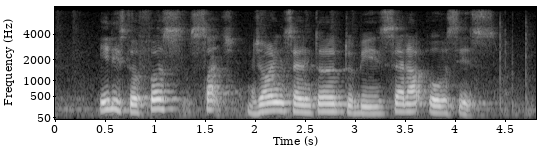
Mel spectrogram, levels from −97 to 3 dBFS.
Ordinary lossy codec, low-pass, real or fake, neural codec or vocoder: none; 7.2 kHz; fake; vocoder, 44.1 kHz, 80 mel bands, Vocos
